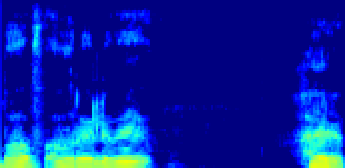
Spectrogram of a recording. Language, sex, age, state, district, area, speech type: Hindi, male, 45-60, Uttar Pradesh, Ghazipur, rural, spontaneous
